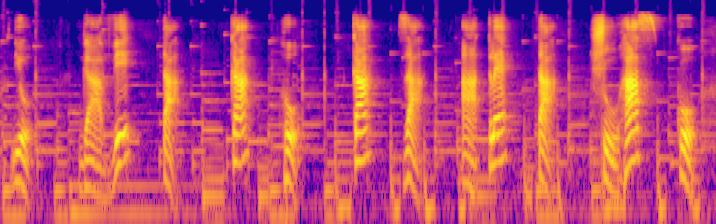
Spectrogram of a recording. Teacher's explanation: a penúltima sílaba é a sílaba mais forte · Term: palavras paroxítonas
